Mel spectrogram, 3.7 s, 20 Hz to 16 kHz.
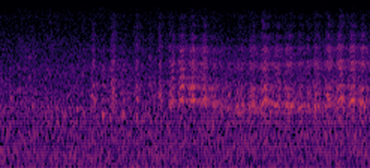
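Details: Kookaburras calling just before dawn in May 2012 at Mt Field National Park, Tasmania, under swamp gums near a river: harsh, rapid chuckling bursts building in loudness and pace into a raucous laughing chorus, faint background hiss.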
